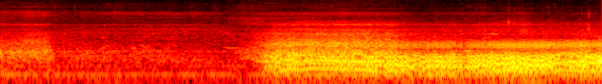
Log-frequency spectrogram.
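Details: Frightened female house cat before a nail trim, grumpy and growling at length though usually calm; after a quiet start a low, throaty, steadily pulsing rumble rises and continues, a brief voice earlier, small indoor room.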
